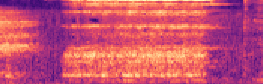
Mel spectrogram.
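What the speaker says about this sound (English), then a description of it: "that damn phone" A telephone rings with a steady electronic trill lasting about a second and a half, fairly loud and close, with quieter room noise before and after.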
